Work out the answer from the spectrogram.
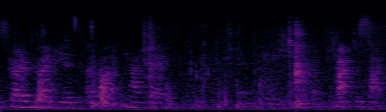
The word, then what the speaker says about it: Cathay: That's what, how you pronounce that, Cathay.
